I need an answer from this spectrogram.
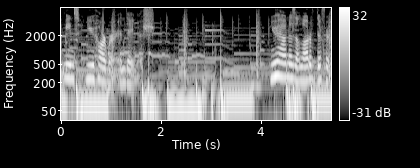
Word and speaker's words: Nyhavn: Okay, just FYI, in this whole vlog, I was pronouncing Nyhavn the wrong way the whole time since I didn't know how to actually say it. But after our tour guide taught us how to say it, I'm doing my voiceovers in the proper way.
